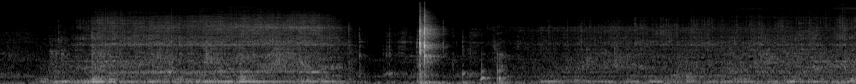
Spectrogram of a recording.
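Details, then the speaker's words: Oxford Rail Class 415 Adams Radial 4-4-2T model locomotive, second-hand with a poor motor, after lubrication service and pickup adjustment: soft, even motor hum under light track noise with one sharp click, much quieter; normal running in both directions. "Well, I've thrown that in both directions and seems to be running okay."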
